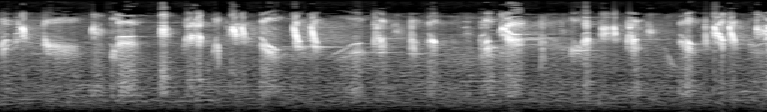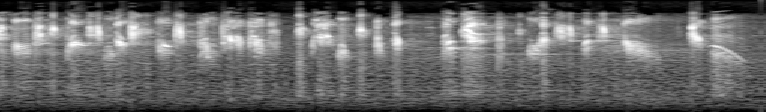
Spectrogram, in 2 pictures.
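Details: Canary training song for kept songbirds: long, steady stream of piercing high chirps, quick trills and a few rising whistled slurs, delivered at an even loud level.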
